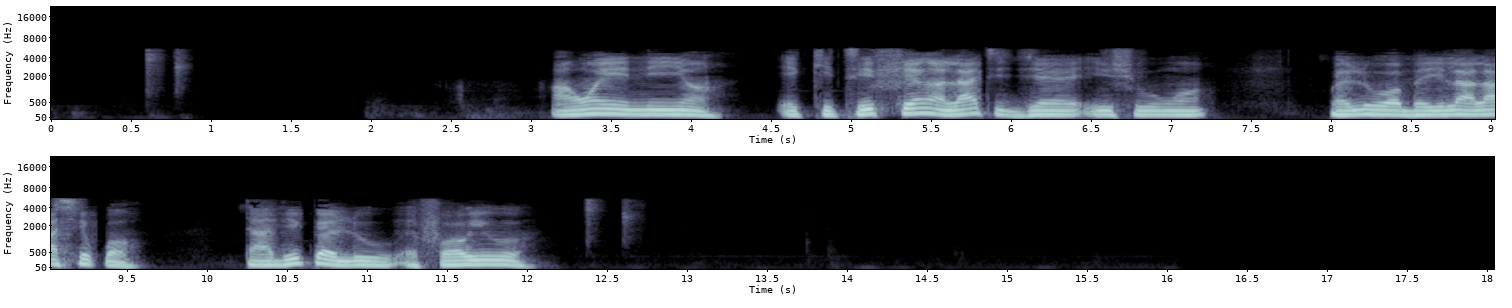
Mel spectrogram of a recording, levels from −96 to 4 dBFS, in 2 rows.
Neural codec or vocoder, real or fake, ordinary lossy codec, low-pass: none; real; AAC, 24 kbps; 5.4 kHz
